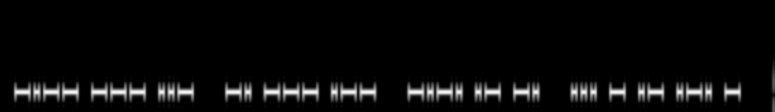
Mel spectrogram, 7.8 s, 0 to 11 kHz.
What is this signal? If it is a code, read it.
Morse code, heard as a keyed tone, about 25 wpm, 600 Hz. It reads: YOU NOW CAN START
